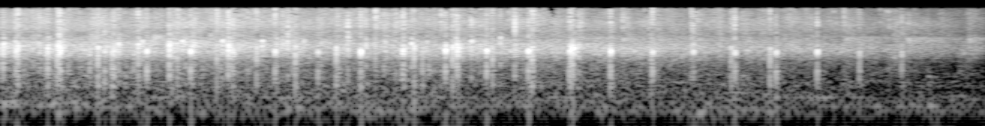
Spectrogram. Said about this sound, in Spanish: Brindamos un aplauso así para el equipo de la Secretaría de Hacienda de la Municipalidad de Bariloche.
